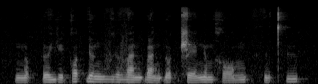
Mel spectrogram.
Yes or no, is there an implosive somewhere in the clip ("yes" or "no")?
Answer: yes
